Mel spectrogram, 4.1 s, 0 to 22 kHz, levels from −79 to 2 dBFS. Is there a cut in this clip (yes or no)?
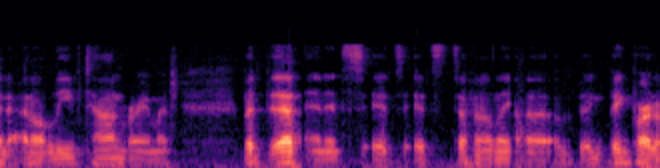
yes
